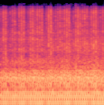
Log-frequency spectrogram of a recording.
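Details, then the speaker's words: Vauxhall Vectra idling after a difficult replacement of the exhaust flexi section: rapid, raspy chuffing on every firing pulse. Exhaust is blowing badly at the new flexi joint. "Yep, that sounds pretty rubbish to me. Let's go and see where it's leaking from."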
